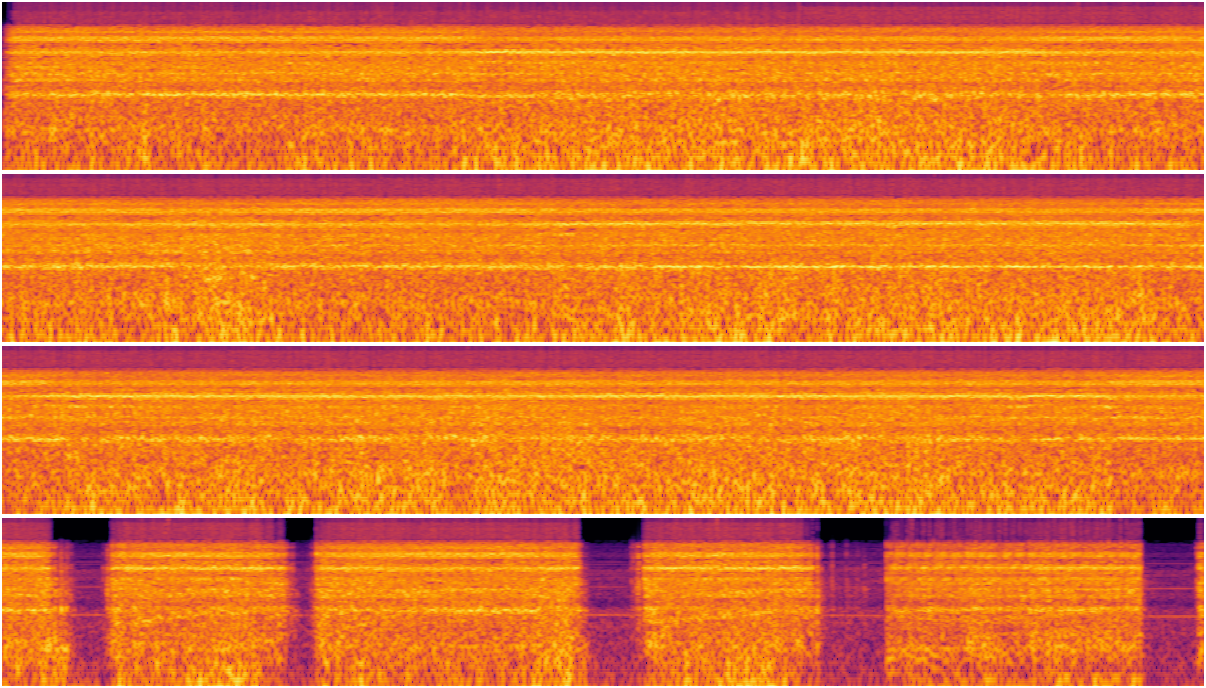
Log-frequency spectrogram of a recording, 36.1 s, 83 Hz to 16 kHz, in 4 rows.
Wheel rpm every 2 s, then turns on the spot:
210, 210, 210, 210, 210, 210, 230, 230, 230, 220, 210, 210, 220, 150, 130, 150, 70, 30.
32-34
